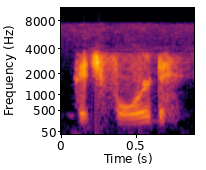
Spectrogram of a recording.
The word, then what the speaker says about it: Pitchford: You can also find me on Facebook if you search for my name, D-O-N-N-I-E. And the last name is spelled just like pitch, like pitching a baseball, and it's spelled like one of Lum and Abner's sponsors, the Ford, Pickford.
